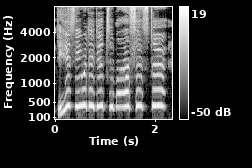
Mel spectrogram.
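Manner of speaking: very high-pitched imitation of an upset woman; mock outraged accusation. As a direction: accuse in a strained high put-on voice. Voicing an angry woman confronting Laurie.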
